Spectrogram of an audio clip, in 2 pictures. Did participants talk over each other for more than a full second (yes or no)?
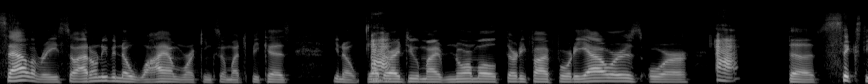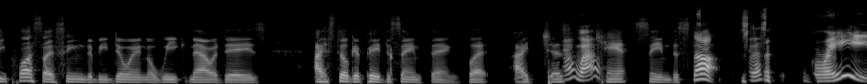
no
